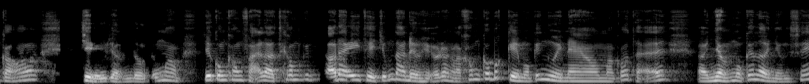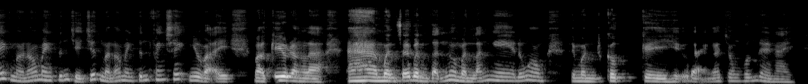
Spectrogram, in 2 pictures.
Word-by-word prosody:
có 180 +7 -1 0.4
chịu 180 - +7
đựng 135 -1 0
được, 140 -1 +1
đúng 175 +5 -3
không? 180 -5 -3 0.2
Chứ 205 - +10
cũng 210 0 +4
không 205 -1 -1
phải 185 -1 -2
là 175 -4 +5
không 215 +6 -3 0.2
ở 335 - +6
đây 210 -2 +5
thì 195 - +5
chúng 185 +5 +1
ta 220 -4 +1
đều 160 -4 +3
hiểu 145 +1 -2
rằng 185 -4 -1
là 140 - -3
không 230 +1 -4
có 255 - +2
bất 295 +2 -3
kỳ 185 - +7
một 150 -2 -1
cái 220 - -1
người 195 -8 +3
nào 150 -1 -1
mà 145 -1 -5
có 210 +9 -4
thể, 215 -1 -3 0.3
ờ, 150 - +2
nhận 175 +1 +4
một 170 - +1
cái 225 +1 0
lời 190 -6 +4
nhận 135 -1 -6
xét 225 - -5
mà 165 -6 -6
nó 175 +6 -6
mang 195 -2 -5
tính 200 +2 -5
chỉ 135 - -5
trích, 225 -1 -3
mà 150 - -4
nó 170 +5 -7
mang 180 -2 -7
tính 190 +2 -4
phán 215 0 -6
xét 240 +2 -6
như 185 -2 -2
vậy, 135 -2 -3 0.2
và 150 -3 0
kêu 185 0 +9
rằng 160 -6 +2
là 135 -3 -1 0.2
"À, 170 +2 +3
mình 160 -2 +3
sẽ 175 +2 +2
bình 180 -6 +2
tĩnh 170 +8 -2
và 205 - 0
mình 155 -5 -2
lắng 150 +8 -6
nghe", 180 -4 -5
đúng 175 +4 -6
không? 180 -3 -6 0.3
Thì 150 - -6
mình 145 -2 -2
cực 160 -1 +1 0.2
kỳ 155 - -2
hiểu 135 -2 -3
bạn - - -7
ở 145 - -8
trong 155 -1 -12
vấn 160 +2 -9
đề 160 -7 -8
này. 120 -3 -13
175 Hz, 295 wpm, -22 LUFS, 150-200 Hz, 0.4 s, Chứ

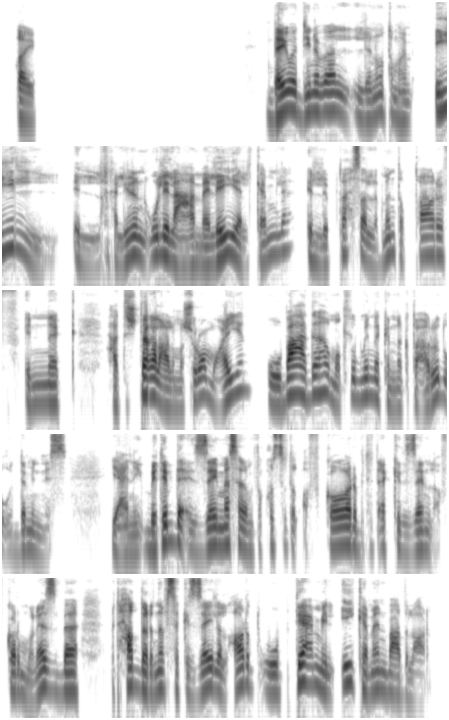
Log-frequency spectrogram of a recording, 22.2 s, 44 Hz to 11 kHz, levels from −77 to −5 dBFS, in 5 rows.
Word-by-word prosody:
طيب. 110 -4 -1 2.3
ده - - +6
يودينا 150 -2 +3
بقى 155 +1 -1
لنقطة 130 -1 -10
مهمة، 110 -2 -12 0.2
إيه 175 +6 +1
ال 140 - -12 0.2
ال 95 -1 -10
خلينا 125 +10 -4
نقول 150 +2 -2
العملية 110 +5 +2
الكاملة 155 - -9 0.2
اللي 105 -3 -6
بتحصل - - 0
لما 140 - -10
أنت 165 - -11
بتعرف 150 -1 -6
إنك 130 +1 -5 0.3
هتشتغل - - +5
على 115 -2 -1
مشروع 150 +11 -1
معيّن، 190 +6 -4 0.2
وبعدها 180 +9 +4
مطلوب 165 -4 -10
منك 165 -2 -7
إنك 110 +1 -11
تعرضُه 160 -1 -7
قُدّام 115 +3 -9
الناس؟ 95 -5 +1 0.4
يعني 100 +5 -4
بتبدأ 125 +8 +2
إزاي 115 +6 +6
مثلًا 140 -4 +6
في - - -15
قصّة - - +1
الأفكار، 140 +1 -2
بتتأكد 120 - -8
إزاي 115 +4 +1
ان - - -15
الأفكار 130 +2 -6
مناسبة، 130 +4 +2 0.3
بتحضّر 145 -5 +3
نفسك 140 -2 +7
إزاي 125 +6 +4
للعرض، 155 +4 -2
وبتعمل 135 +3 0
إيه 175 +2 -1
كمان 135 0 -3
بعد 120 -3 -2
العرض؟ - - -11
135 Hz, 140 wpm, -26 LUFS, 115-155 Hz, 2.3 s, نفسك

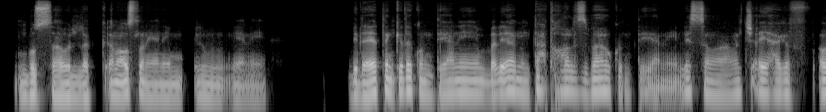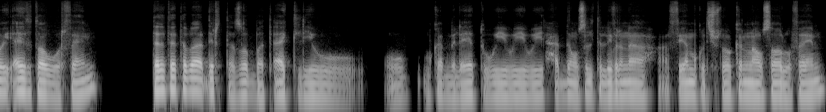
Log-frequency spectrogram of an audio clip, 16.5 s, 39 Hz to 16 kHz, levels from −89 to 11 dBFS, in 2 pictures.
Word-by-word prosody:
بُص 95 0 +3
هأقول 90 -1 +2
لك، 90 0 0 0.2
أنا 95 0 +4
أصلًا 100 -3 +2
يعني، 85 0 -3
إمم، 85 0 -5
امم، 85 -4 -5
يعني - - -9 0.8
بدايةً 95 +2 +5
كده 115 +1 +3
كنت 100 -5 -4
يعني 105 +1 0
بادئها 110 +4 +3
من 105 -3 -2
تحت 125 - -4
خالص 115 -2 -2
بقى 115 +2 +2
وكنت 105 -3 -8
يعني - - -6
لسه 120 -3 -2
ما 95 -1 -4
عملتش 105 +4 -4
أي 110 -1 +2
حاجة 105 0 -2
ف - - -14
أو 110 - +5
أي 115 +2 +5
تطور 100 -5 +3
فاهم، 110 +8 -1 0.6
تاتا 120 +1 +8
تاتا 125 -1 +4
بقى 120 0 +7
قدرت 115 -3 +1
أضبط 95 -2 -2
أكلي 90 -1 0
و 85 -3 -5 0.3
و 85 +1 -8 0.2
ومكملات 90 +1 -3
وِ، - - -5
وِ، 90 0 -1
وِ، - - -3
لحد 95 0 -4
ما - - +1
وصلت 95 0 -3
لLevel 95 +2 +1
أنا 95 -1 +1
حرفيًا 95 +1 -4
ما 100 - +1
كُنتش - - -5
مُتوقع 95 +1 -2
إن - - +1
أنا 95 - +3
هاوصلُه، 90 -1 +1
فاهم 95 +8 -1
95 Hz, 200 wpm, -23 LUFS, 90-110 Hz, 0.8 s, تاتا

